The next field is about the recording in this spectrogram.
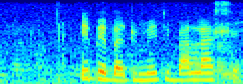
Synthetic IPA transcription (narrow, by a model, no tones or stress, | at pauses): ɪbɛbadumedibalaːɬɛ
